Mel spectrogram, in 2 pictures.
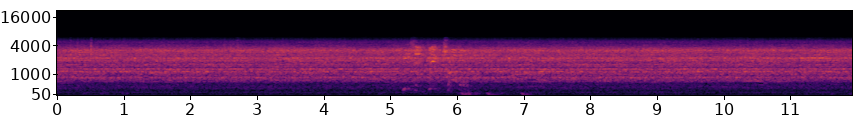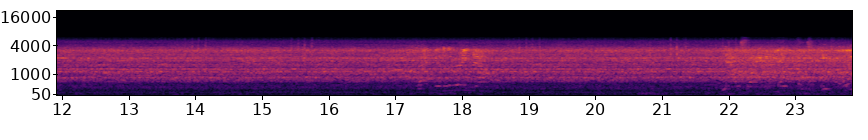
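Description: A crowd cheers loudly and steadily.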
